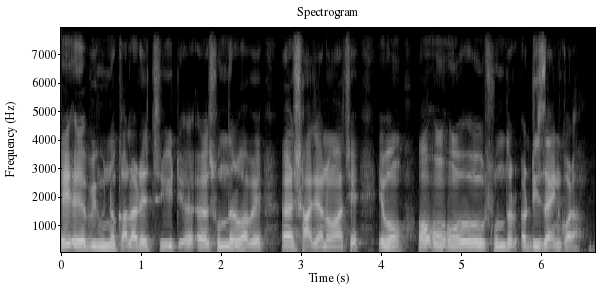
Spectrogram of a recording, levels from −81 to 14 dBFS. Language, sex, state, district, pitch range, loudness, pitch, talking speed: Bengali, male, Odisha, Nuapada, 140-160 Hz, -15 LUFS, 150 Hz, 170 wpm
